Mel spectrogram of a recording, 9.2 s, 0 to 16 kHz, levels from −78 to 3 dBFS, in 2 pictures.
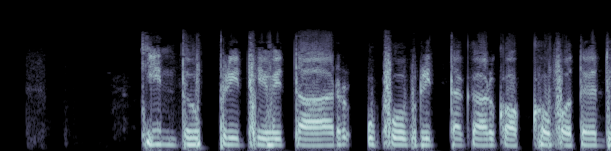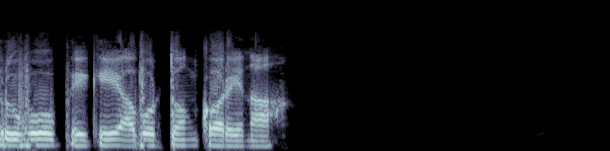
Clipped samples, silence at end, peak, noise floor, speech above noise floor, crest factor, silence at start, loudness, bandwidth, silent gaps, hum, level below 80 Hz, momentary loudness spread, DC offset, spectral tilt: under 0.1%; 2.45 s; 0 dBFS; -87 dBFS; 74 dB; 14 dB; 1.05 s; -14 LUFS; 7.2 kHz; none; none; -50 dBFS; 5 LU; under 0.1%; -7 dB/octave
